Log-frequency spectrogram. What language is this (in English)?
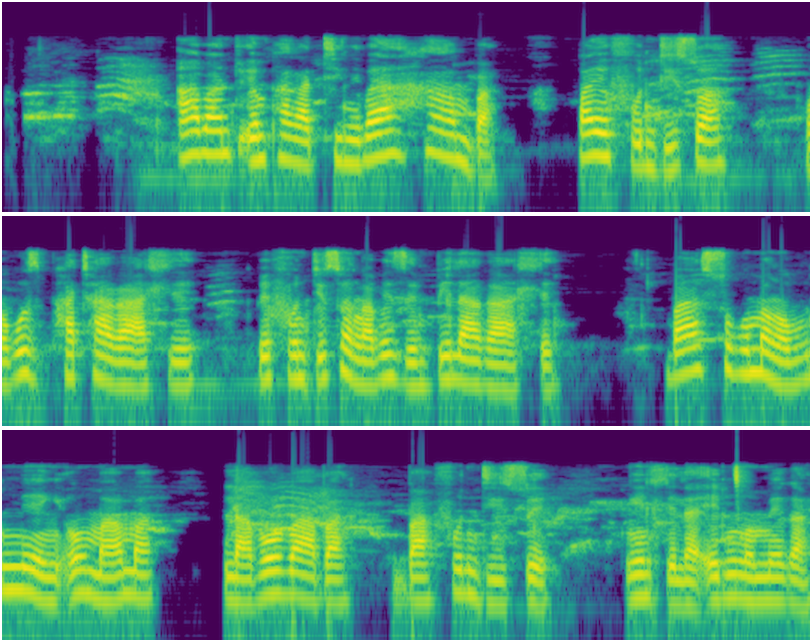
North Ndebele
